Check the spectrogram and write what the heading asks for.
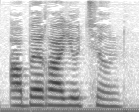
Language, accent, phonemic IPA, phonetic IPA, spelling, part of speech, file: Armenian, Eastern Armenian, /ɑbeʁɑjuˈtʰjun/, [ɑbeʁɑjut͡sʰjún], աբեղայություն, noun, Hy-աբեղայություն.ogg
- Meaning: 1. “abeghahood” (the condition of being an abegha) 2. the abeghas collectively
